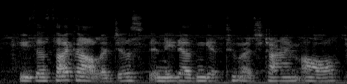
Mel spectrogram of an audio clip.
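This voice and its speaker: A woman speaks at a moderate pace with a fairly low pitch. Noticeable background noise is present. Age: 70s. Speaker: cooking channel host. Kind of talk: casual vlog update. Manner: halting, many fillers.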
